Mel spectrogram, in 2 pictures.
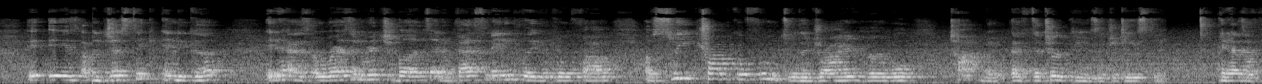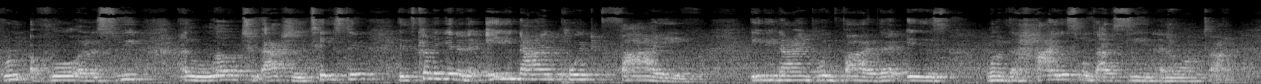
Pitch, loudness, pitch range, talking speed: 190 Hz, -15 LUFS, 175-215 Hz, 155 wpm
